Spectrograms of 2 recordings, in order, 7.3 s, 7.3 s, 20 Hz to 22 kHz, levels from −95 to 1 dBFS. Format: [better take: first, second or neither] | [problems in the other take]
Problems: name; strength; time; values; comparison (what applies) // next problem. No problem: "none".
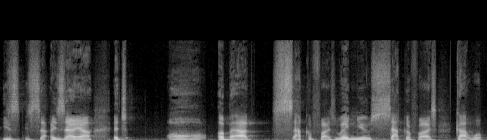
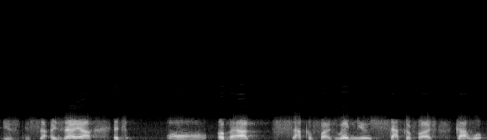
first | phone-call audio; poor line; nothing above 3 kHz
